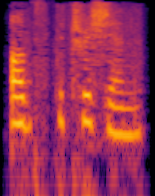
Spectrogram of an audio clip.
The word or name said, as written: obstetrician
